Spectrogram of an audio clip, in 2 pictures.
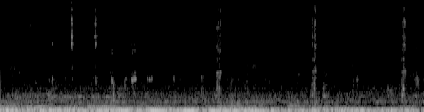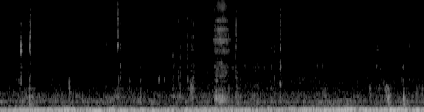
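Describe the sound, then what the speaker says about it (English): A knife scrapes and cuts old adhesive away from the felt sole of a wading boot, sounding as sparse, sharp ticks and snips close by over a steady low rumble of background noise. "stick the knife down in here and just work the existing adhesive and try and just slowly cut it away"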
